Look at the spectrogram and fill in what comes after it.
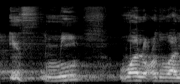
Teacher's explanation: یہاں پر لام ساکن ہے تو پیچھے والے متحرک حرف واو سے مل کر پڑھا جائے گا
